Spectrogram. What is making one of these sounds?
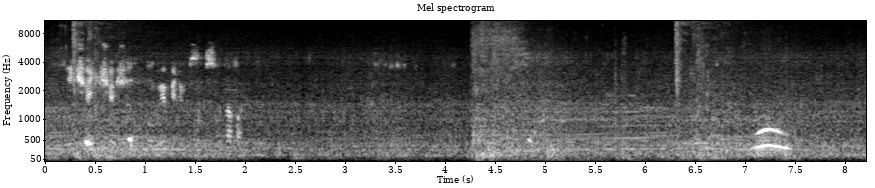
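A vehicle engine hums steadily as a car drives.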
